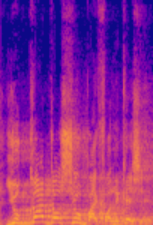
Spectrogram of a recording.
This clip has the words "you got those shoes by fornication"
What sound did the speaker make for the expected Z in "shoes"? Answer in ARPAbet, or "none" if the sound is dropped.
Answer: none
